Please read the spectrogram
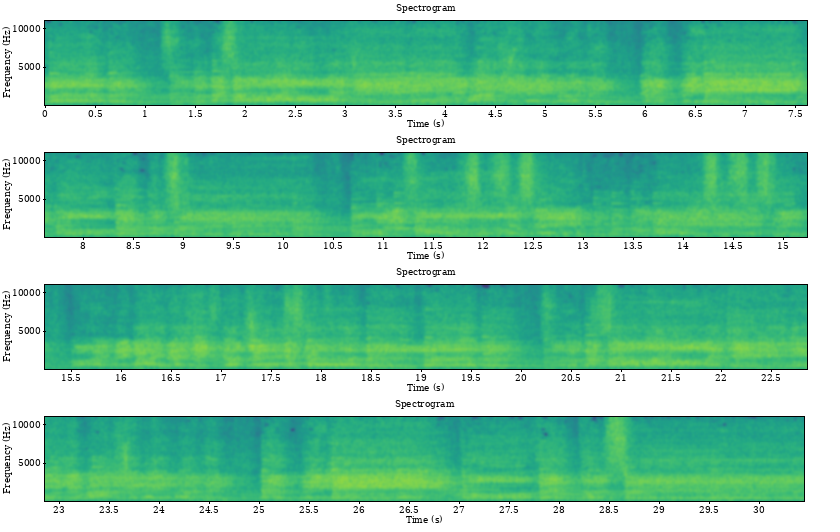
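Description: A large men's choir singing unaccompanied in several-part harmony, the voices sustained in continuous chords at a steady, full level.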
